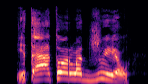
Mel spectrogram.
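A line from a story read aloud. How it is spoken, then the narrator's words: Thin man, weak squeak. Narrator (Russian): слабо пискнул тощий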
